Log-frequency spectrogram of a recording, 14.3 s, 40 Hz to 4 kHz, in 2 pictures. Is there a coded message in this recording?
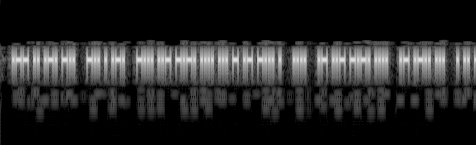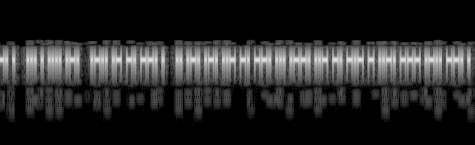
Yes: Morse code from 0.2 to 14.2 s, heard as a keyed tone, about 43 wpm, 600 Hz. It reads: WIRD DER BUCHSTABE H AUCH ALS EINE SEHR LANGE IRRUNGSPUNKTFOLGE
